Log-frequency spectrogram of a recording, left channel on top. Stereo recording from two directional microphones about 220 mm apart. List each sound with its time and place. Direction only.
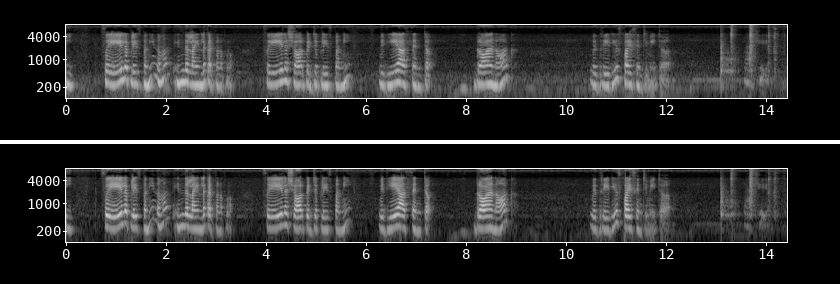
0.8 s a woman's voice: 25° right (ahead or behind)
10.5 s a woman's voice: 30° right (ahead or behind)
